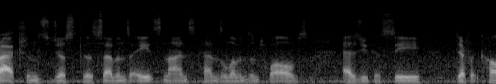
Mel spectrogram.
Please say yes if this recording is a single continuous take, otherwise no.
yes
